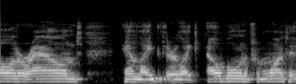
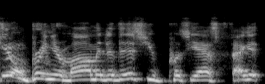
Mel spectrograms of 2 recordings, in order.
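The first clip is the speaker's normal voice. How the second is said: higher-pitched imitation of jeering guys; pitched-up mock outrage; 8 semitones higher than usual. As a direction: heckle him, retelling it. Group jeers at Chad's excuse.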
